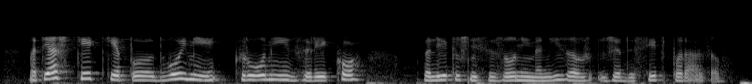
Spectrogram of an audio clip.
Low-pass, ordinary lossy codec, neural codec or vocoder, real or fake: 3.6 kHz; none; codec, 44.1 kHz, 3.4 kbps, Pupu-Codec; fake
